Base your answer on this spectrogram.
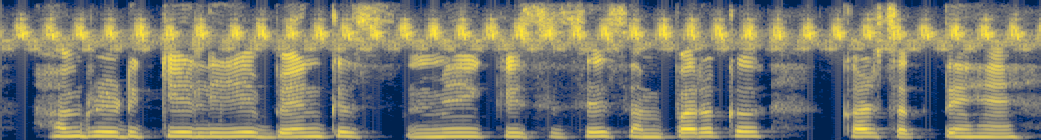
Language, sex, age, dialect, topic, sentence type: Hindi, female, 18-24, Awadhi Bundeli, banking, question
